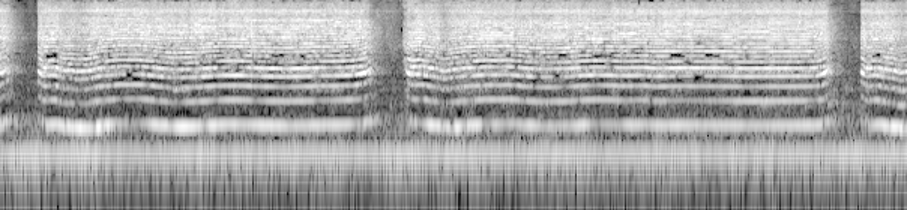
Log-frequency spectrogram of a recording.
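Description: Handheld bidet sprayer spraying water and giving off a loud, wavering whistle. It breaks off briefly about two and a half and five and a half seconds in, then starts again.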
